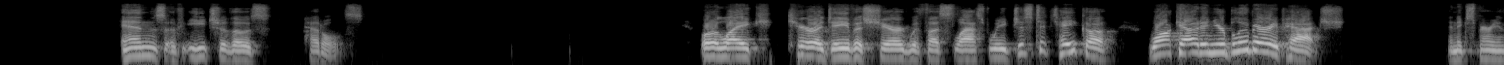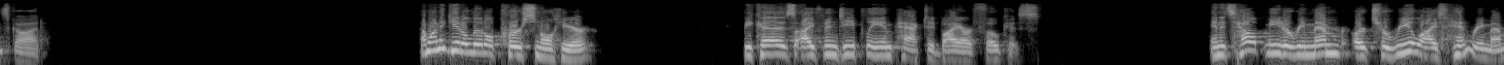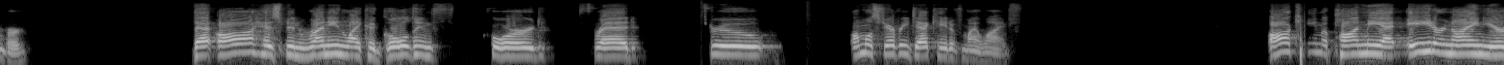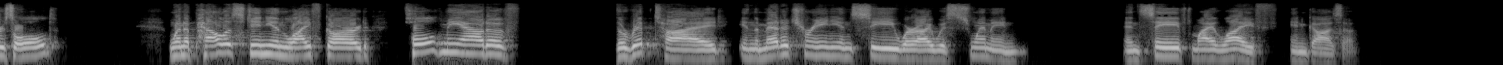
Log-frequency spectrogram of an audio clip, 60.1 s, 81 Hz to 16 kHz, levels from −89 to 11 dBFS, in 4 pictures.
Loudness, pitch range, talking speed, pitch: -22 LUFS, 155-200 Hz, 105 wpm, 165 Hz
